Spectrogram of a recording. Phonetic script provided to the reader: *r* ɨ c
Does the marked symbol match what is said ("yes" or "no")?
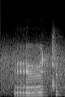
yes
